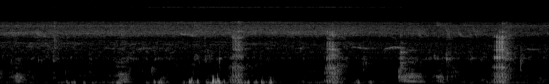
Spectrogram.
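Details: Farm pigs in Manipur grunting in short, scattered low bursts, with a few louder squeal-like blips standing out above a continuous hissing background.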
